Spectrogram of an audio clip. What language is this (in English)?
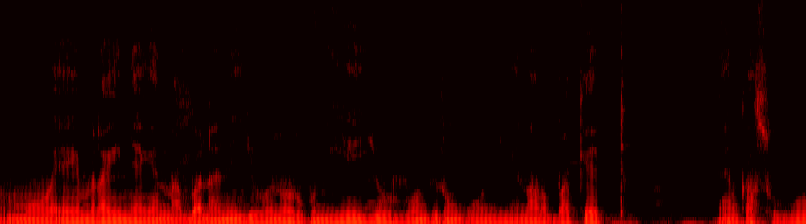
Masai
